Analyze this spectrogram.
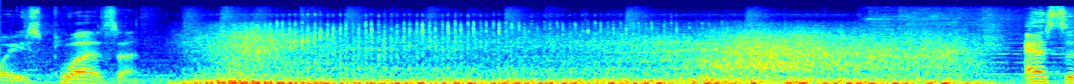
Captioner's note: motorcycle and car engine purring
